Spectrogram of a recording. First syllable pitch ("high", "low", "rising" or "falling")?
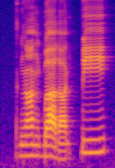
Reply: high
